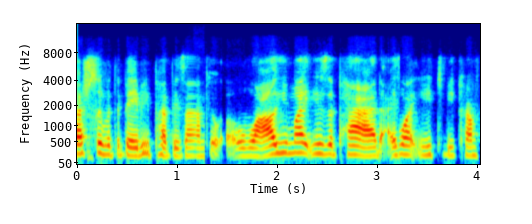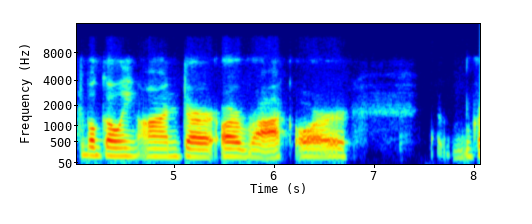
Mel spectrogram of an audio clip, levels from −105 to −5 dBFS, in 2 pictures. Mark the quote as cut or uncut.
cut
